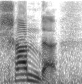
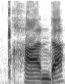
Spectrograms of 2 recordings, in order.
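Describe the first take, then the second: First: The name is said with a Shangaan pronunciation. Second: The name is said with a Zulu pronunciation. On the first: "If it were to say it in the Shangaan pronunciation" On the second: "if we were to say it in the Zulu pronunciation"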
